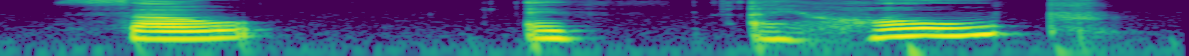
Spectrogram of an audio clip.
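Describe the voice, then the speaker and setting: The speaker has a calm tone and a non-native accent. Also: woman. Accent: foreign. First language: Spanish. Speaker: podcast host. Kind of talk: podcast monologue.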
